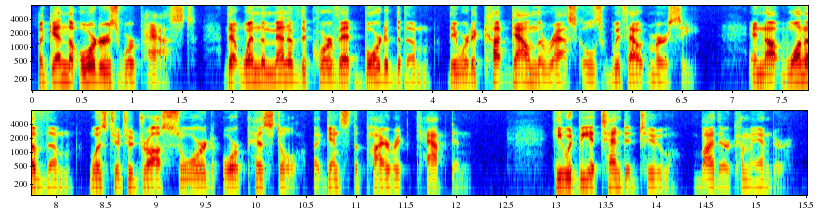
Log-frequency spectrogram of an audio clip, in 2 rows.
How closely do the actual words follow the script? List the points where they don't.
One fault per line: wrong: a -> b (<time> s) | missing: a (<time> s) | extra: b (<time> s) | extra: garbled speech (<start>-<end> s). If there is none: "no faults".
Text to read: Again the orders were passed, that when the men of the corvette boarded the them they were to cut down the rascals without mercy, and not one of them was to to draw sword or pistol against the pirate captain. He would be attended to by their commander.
no faults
